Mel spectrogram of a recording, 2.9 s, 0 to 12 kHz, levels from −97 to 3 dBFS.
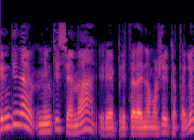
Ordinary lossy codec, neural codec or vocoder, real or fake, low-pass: MP3, 32 kbps; codec, 16 kHz, 4 kbps, FreqCodec, larger model; fake; 7.2 kHz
